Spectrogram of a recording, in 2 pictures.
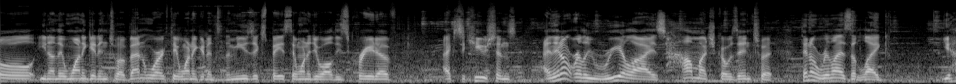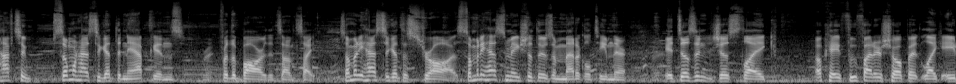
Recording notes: Recorded at SXSW 2016 on Monday, March 14th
